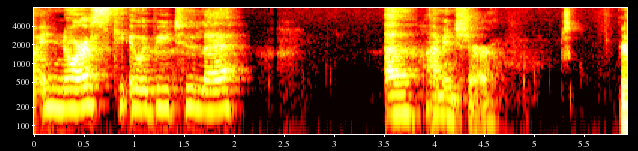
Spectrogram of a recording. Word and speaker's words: Thule: In Svensk, it's Thule, not Thule.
